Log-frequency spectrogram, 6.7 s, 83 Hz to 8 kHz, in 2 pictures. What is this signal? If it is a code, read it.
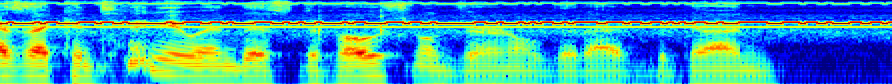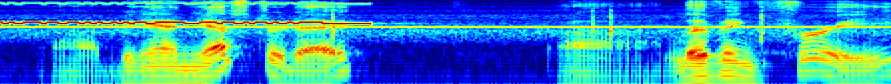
RTTY (45.45 baud, 170 Hz shift), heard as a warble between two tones, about 2300 Hz centre, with static crashes and a steady whistle near 1830 Hz. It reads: … AGN? PSE RPT UR RST DE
